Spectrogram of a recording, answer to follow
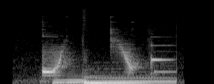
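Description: Short cartoon-style intro sound effect: a pitch glide rising, then a second glide falling from high to low, over a low held chord, with a steady higher tone near the end, cutting off suddenly just before two seconds.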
